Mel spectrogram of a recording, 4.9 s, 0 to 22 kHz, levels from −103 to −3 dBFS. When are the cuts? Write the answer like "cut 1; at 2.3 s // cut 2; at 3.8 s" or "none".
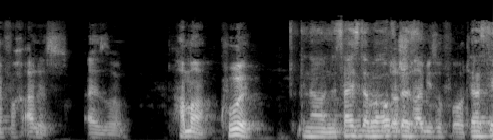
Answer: cut 1; at 1.6 s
